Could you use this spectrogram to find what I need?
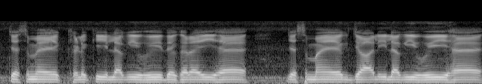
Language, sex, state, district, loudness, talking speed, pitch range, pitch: Hindi, male, Uttar Pradesh, Lalitpur, -14 LUFS, 175 wpm, 110-115 Hz, 110 Hz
